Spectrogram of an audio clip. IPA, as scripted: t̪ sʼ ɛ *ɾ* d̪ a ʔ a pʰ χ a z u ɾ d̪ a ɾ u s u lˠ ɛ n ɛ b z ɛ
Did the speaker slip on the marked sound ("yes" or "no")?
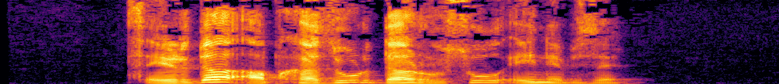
no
